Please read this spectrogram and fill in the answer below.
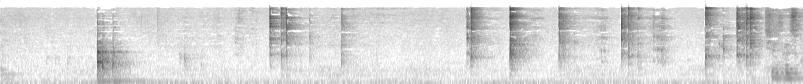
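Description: A glass baking dish is set down on the kitchen counter with a sharp knock about a second in. It is followed by a scatter of light clicks and taps as a kitchen utensil and the glass dish are handled.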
